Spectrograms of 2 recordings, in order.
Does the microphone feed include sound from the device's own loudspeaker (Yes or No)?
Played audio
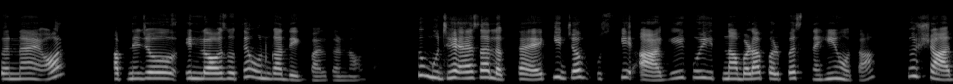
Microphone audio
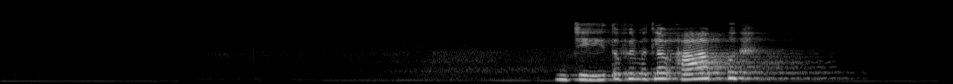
No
